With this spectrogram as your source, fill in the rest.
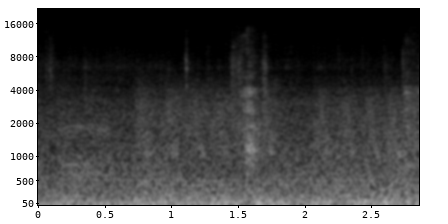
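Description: A gun clicks and clatters as it is picked up.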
